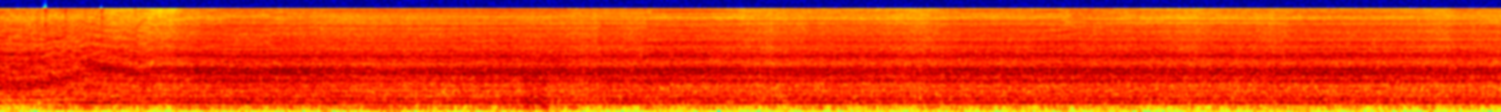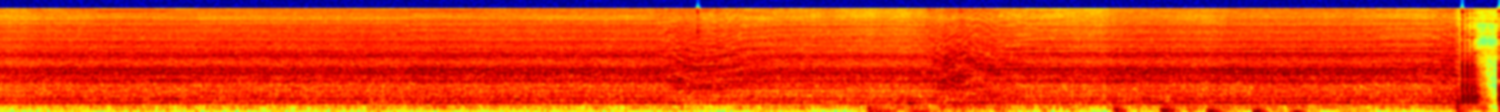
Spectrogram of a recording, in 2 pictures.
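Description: Handheld gas torch burning with a steady hiss while its flame heats a copper pipe joint for soldering. It shuts off suddenly at the end.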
